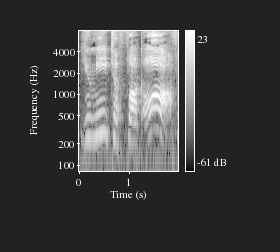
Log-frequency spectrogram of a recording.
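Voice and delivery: high, drawn-out retold telling-off; mock angry outburst. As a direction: stretch it out like an exasperated rant. Continues the acted outburst.

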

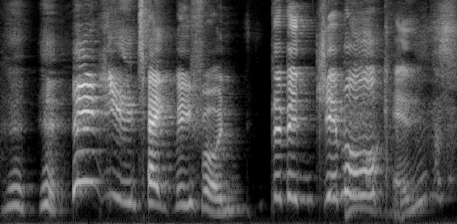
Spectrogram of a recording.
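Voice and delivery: high-pitched, hammed-up affront, stretched at the end; mock indignation. Podcaster imagining the character refusing the comparison, mock indignation. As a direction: squeal it as comic outrage. Voices Carla's indignant retort, laughing.

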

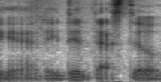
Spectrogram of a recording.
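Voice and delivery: breathy half-whisper, barely voiced; whispered aside. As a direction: drop to a whisper. Grudgingly giving rivals credit.

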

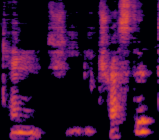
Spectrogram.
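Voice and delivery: slow, soft, confidential question; hushed aside. Acted. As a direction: ask discreetly, pulled aside. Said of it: "she kinda pulls you aside".

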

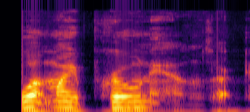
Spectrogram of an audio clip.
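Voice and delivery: ordinary talk, nothing marked

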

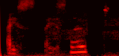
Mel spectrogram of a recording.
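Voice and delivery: embarrassed whisper, barely voiced; ashamed little whisper; sheepish whisper. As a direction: confess it in a tiny whisper. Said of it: "I'm like".

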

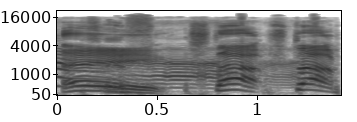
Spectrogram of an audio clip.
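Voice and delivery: imitating his panicked protest; mock alarmed. Retold alarm, voiced.

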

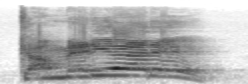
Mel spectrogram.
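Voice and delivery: desperate loud cry for water; shouting for help. Acted. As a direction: yell across the house for the servant. He calls out for the servant.

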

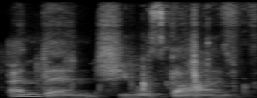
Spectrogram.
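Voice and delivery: usual speaking voice

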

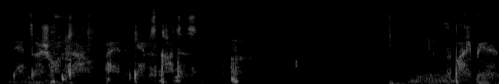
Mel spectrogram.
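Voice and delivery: hushed mock-ad whisper. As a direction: whisper it like a secret tip.

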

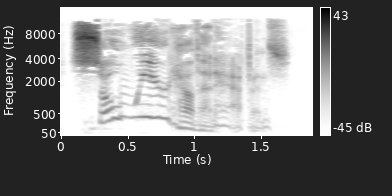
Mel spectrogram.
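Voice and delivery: mock-amazed high sarcastic voice. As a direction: play it fake surprised. Sarcastic aside on crime drop.

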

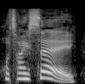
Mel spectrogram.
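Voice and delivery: high, loud frightened gasp; squeaky, panicked little voice; gasping hobbit. A narrator's reading. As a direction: gasp it out in fear.

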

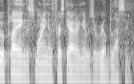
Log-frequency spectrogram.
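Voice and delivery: low, soft, heartfelt; tender praise. Real, not acted. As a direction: thank the musician gently.

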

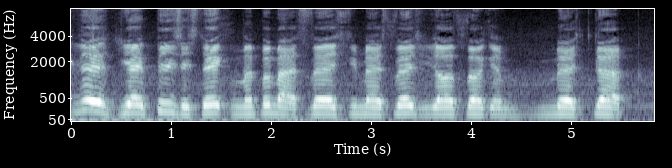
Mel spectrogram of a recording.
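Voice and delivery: put-on slow, slurred punch-drunk boxer; Rocky. Mimicking Rocky with a messed-up face, slurred impression. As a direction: slur it as if the face is numb. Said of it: "That's how he talks before he got into boxing".

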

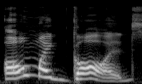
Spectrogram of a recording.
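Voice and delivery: drawn-out loud Oh my God; slow loud exclamation; loud slow disbelief. Real, not acted. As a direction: stretch it out in shocked delight.

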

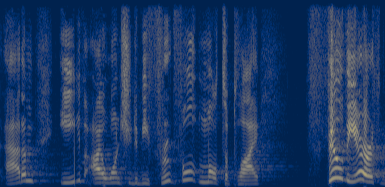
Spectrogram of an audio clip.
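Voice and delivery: loud, high preacher voicing God's command; booming divine command. God commanding Adam and Eve to multiply, booming command.

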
